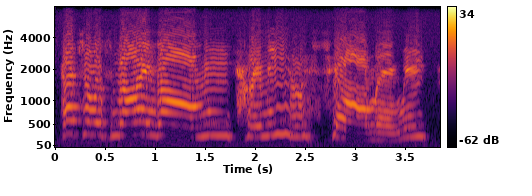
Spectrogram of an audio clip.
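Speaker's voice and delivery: mock incantation scream. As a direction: drag out the fake spell like a cheesy wizard. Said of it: "Then he screamed".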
